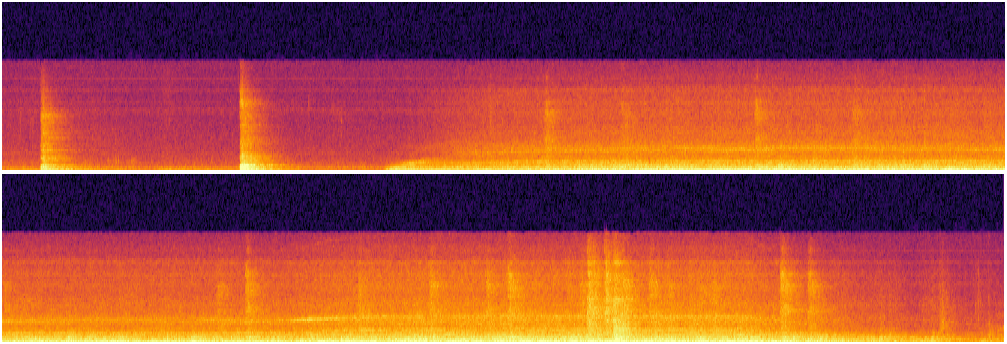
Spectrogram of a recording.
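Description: Two sharp clicks, then a lottery drawing machine starts up about four seconds in, its motor humming steadily while the numbered balls tumble and rattle inside the clear plastic drum. The pitch steps up slightly partway through, and near the end the machine runs down with a falling hum as a ball is drawn.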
